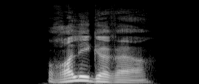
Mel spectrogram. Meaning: inflection of rollig: 1. strong/mixed nominative masculine singular comparative degree 2. strong genitive/dative feminine singular comparative degree 3. strong genitive plural comparative degree
- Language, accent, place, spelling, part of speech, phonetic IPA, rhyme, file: German, Germany, Berlin, rolligerer, adjective, [ˈʁɔlɪɡəʁɐ], -ɔlɪɡəʁɐ, De-rolligerer.ogg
